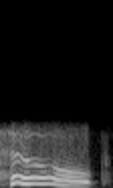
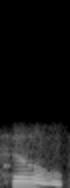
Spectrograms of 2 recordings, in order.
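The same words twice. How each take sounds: First: "help" cried out high and loud, stretched and falling; primal scream. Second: Said in the usual way. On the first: Shown as a demonstration. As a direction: let the scream burst out of you. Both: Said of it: "let that scream come up".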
